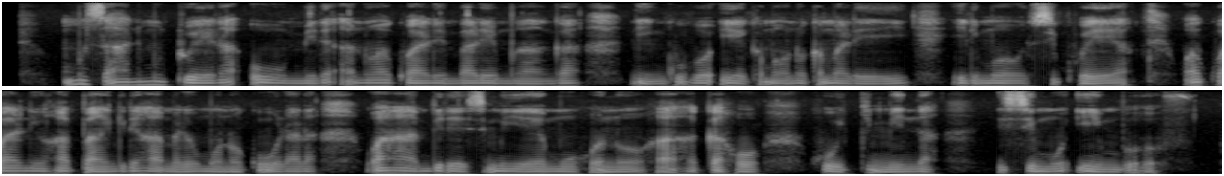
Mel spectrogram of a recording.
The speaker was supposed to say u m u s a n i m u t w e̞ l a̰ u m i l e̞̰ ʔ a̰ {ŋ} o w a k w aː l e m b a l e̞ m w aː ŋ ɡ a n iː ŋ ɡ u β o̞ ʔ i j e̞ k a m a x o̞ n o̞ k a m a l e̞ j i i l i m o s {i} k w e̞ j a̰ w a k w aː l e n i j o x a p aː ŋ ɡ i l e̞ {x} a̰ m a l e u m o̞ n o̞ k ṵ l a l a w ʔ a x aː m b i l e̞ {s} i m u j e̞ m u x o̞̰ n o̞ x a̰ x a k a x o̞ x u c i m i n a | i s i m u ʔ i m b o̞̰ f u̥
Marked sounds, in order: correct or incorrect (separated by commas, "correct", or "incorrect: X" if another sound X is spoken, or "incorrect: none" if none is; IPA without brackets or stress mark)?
incorrect: n, correct, correct, correct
